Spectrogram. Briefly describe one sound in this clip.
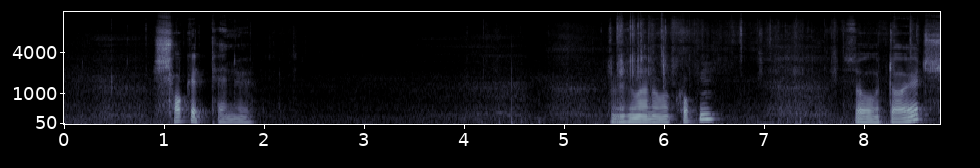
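A man speaks calmly and close by in short bursts.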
